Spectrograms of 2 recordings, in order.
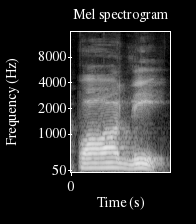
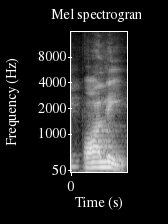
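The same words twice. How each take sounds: First: पॉली said slowly, stopping short on the ऑ; slowed demo. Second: Said in the usual way. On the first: Shown as a demonstration. Teacher slowly showing correct पॉली. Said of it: "खाली ऑ पे sound रुक जाती है". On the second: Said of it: "पॉली तो बोलते नहीं".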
